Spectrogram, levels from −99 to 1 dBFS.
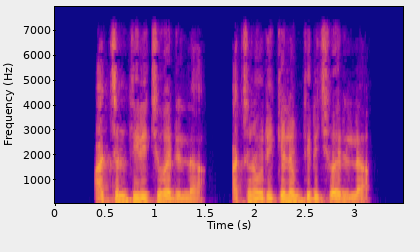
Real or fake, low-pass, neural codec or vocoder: real; 7.2 kHz; none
